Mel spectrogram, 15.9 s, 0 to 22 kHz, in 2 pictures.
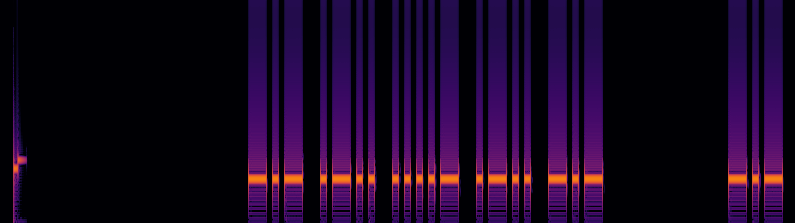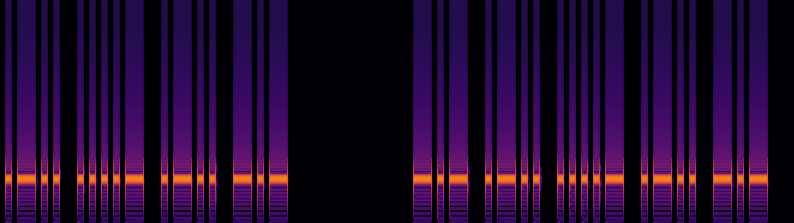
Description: Morse code, heard as a keyed tone, about 20 wpm, 700 Hz. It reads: KL4LK KL4LK KL4LK
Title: USA Call Signs - 5 Characters - Repeated 3x - 20wpm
